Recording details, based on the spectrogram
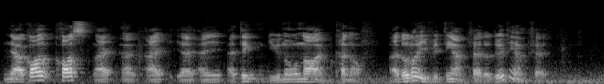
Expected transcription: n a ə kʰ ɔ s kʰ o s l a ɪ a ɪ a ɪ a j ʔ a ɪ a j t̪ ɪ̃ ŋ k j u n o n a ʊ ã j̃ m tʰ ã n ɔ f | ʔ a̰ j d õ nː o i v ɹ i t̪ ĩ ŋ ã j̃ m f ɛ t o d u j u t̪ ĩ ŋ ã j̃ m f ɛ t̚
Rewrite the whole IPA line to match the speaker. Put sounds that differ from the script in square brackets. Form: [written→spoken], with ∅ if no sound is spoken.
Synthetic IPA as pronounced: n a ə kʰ ɔ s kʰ [o→ɔ] s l a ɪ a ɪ a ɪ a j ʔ a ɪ a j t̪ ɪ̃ ŋ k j u n o n a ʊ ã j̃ m [tʰ→kʰ] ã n ɔ f | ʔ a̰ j d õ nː o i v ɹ i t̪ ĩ ŋ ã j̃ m f ɛ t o d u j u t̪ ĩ ŋ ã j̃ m f ɛ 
